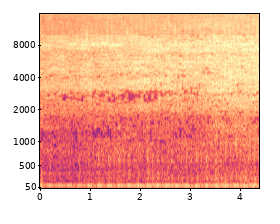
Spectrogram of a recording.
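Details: 1970 Dodge Charger 440 V8 just after heater core bypass install, idle off throttle: deep rumble with constant airy hiss; owner suspects vacuum leak, also mentions possible exhaust leak.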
